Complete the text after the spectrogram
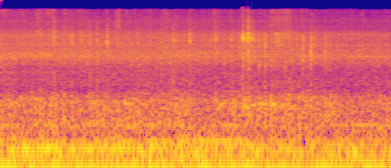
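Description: A rolling suitcase rattles over cobblestones.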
